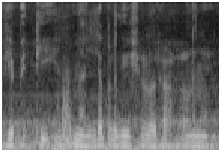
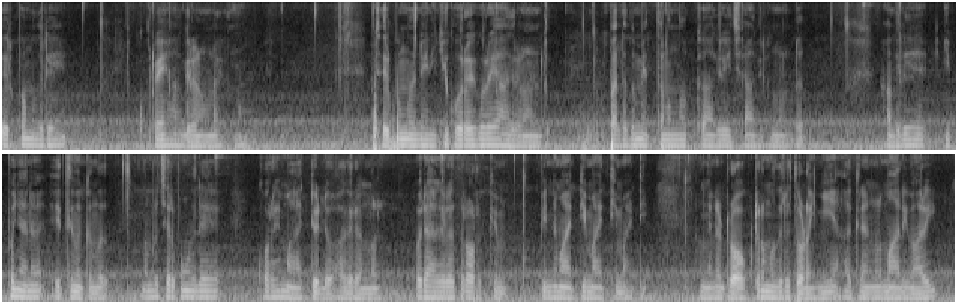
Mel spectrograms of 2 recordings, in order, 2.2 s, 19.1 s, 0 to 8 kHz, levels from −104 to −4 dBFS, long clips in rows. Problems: none marked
